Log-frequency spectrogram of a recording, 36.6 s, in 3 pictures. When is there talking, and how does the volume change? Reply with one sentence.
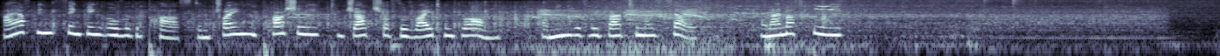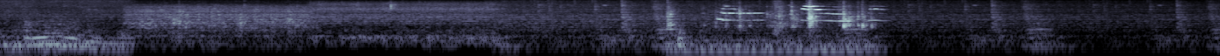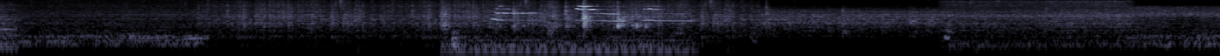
The talking can be heard from 0.0 to 8.4 s, at a steady volume.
